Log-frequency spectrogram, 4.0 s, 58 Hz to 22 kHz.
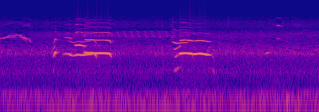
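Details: Bald eagle pair at a nest with eaglets, the female bringing in fish on 27 June 2021; two loud bursts of high, chattering whistled notes, each under a second long, over a faint low hum.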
